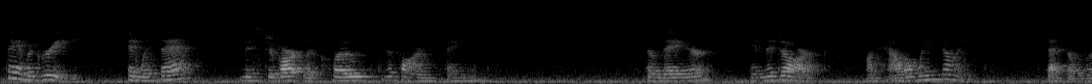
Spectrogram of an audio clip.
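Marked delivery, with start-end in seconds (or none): none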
